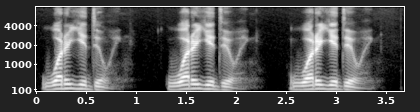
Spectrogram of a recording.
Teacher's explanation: That's a flap T. Your tongue tip just flicks the roof of your mouth. It doesn't stop.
